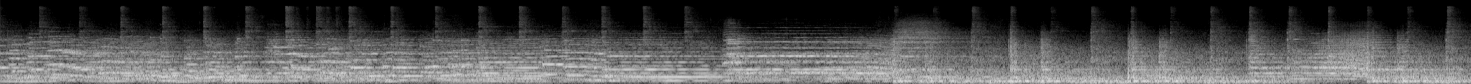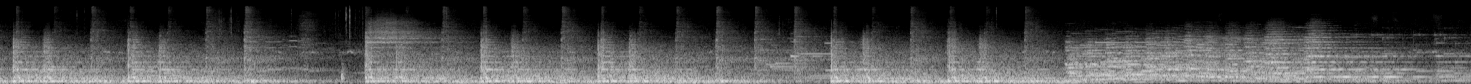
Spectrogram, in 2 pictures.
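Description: Concert band playing a fast piece: flutes and other woodwinds over a driving percussion beat. The full band grows heavier about nine seconds in and dips briefly a little past the middle before coming back in.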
